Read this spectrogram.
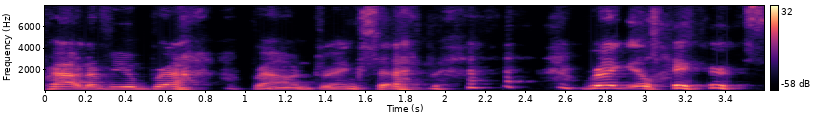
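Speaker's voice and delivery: speaking through laughter. Reading a viewer's comment aloud, laughing while talking. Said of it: "I'm laughing at Sarah's comment here".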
